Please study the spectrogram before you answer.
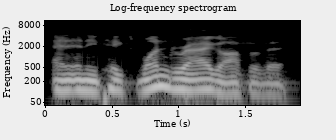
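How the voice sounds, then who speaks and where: A man's voice: fairly low pitch, brisk, no room sound. A young man co-hosting a casual podcast, telling rambling, jokey stories and mocking other people's voices. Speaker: podcast co-host. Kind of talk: casual chat. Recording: dull lo-fi mic.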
